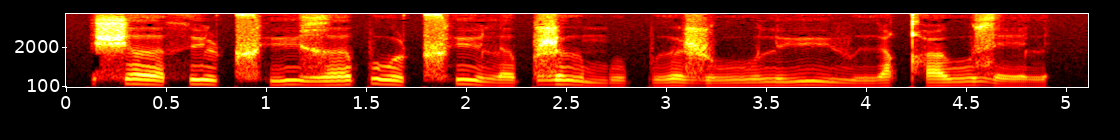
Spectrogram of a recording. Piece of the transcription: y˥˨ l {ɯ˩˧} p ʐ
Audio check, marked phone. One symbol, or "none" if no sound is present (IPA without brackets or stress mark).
ə˩˧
